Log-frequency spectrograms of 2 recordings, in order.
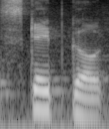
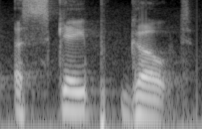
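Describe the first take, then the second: First: The word starts directly with an s sound. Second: The word starts with an added vowel sound. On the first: The speaker calls it right. "instead of saying the word scapegoat" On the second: The speaker calls it wrong. "they say escape goat"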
